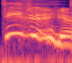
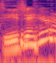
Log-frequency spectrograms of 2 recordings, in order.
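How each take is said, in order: First: It sounds sincere and enthusiastic. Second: It sounds doubtful and incredulous.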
